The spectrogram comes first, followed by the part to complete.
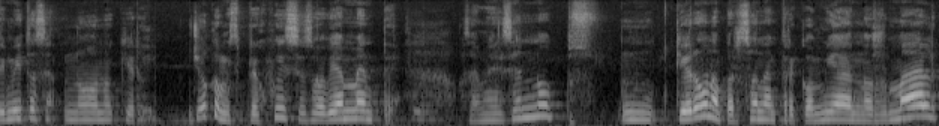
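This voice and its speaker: A woman's dark, mellow tone comes through in a very clean recording with a silent background. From France. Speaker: commentator's wife. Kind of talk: interview.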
